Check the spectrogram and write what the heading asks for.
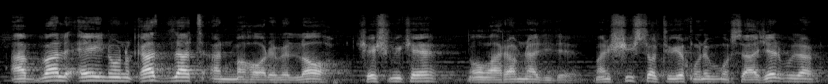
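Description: Elderly male preacher, late 70s, gravelly voice, folksy storyteller, long reverb from a mosque hall. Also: medium pitch. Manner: recites Arabic sayings slowly, then explains them in plain speech. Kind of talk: sermon.

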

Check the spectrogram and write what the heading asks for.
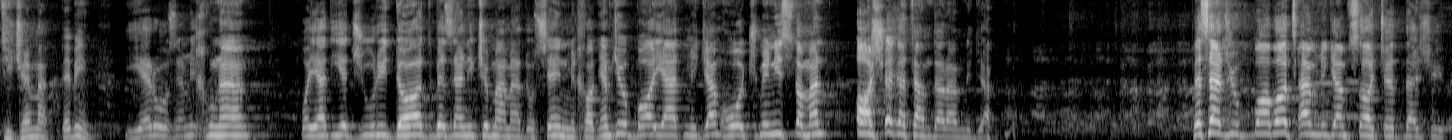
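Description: A man leading a religious mourning gathering, switching between impassioned speech and chanted lament and calling on listeners to cry out. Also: high-pitched. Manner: shouts and cries out, urging the audience to weep and respond.

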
